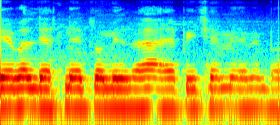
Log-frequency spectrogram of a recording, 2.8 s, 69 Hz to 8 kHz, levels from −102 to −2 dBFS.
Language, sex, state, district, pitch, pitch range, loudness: Hindi, male, Chhattisgarh, Raipur, 135 Hz, 135-140 Hz, -16 LUFS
